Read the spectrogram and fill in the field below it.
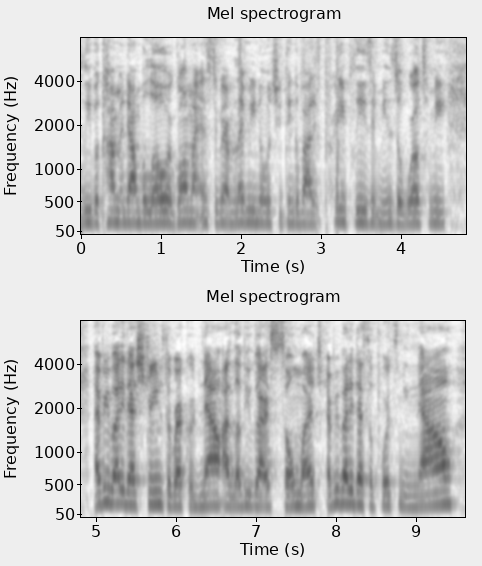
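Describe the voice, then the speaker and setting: A woman singer and rapper telling viewers a personal story in a casual vlog, earnest and emotional, speaking straight to her audience. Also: lowish voice. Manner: excited at first, quieter and heartfelt later.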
